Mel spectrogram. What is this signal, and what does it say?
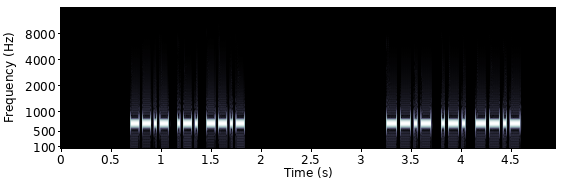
Morse code, heard as a keyed tone, about 45 wpm, 700 Hz. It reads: QRQ QRQ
